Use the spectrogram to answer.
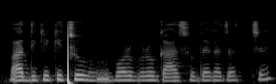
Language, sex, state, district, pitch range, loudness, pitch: Bengali, female, Tripura, West Tripura, 190-215 Hz, -32 LUFS, 195 Hz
